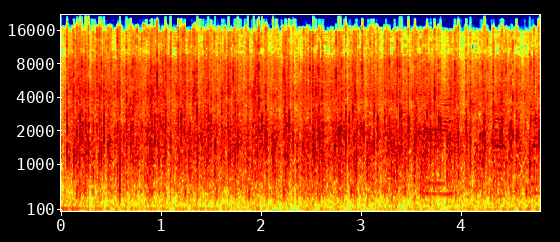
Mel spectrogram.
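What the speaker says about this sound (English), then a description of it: "and I would applaud you." An audience claps in sustained, even applause at a grants presentation, loud and dense throughout with no break.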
